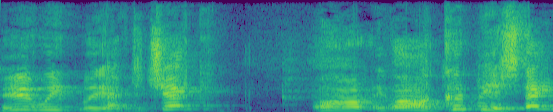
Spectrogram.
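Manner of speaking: put-on New Zealand accent. Voicing New Zealand as a hesitant person: put-on New Zealand accent. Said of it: "I don't know how to do it in that accent".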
